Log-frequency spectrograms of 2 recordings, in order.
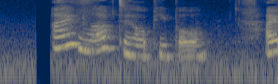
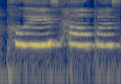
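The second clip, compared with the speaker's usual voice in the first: slow pleading croak; 9 semitones higher, 9 dB louder, slower than usual. Acted. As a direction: beg with a sore throat. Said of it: "they croaked".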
